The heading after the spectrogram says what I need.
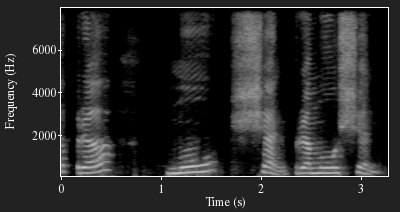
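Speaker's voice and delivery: प्रमोशन drawn out very slowly as "pruh-MO-shun"; very slow प्रमोशन with a weak first vowel; slow pronunciation demo. Shown as a demonstration. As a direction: say प्रमोशन slowly so students hear each sound. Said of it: "तो वो कैसा हो जाएगा?".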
